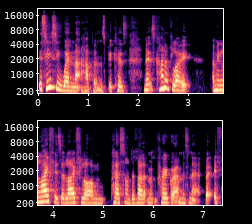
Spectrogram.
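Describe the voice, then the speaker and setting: Speaking with a London accent, a woman has a fairly high pitch and lively intonation at a fairly quick pace. The recording is very clean, with a silent background. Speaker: marketing entrepreneur. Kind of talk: live stream interview. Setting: live video stream.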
